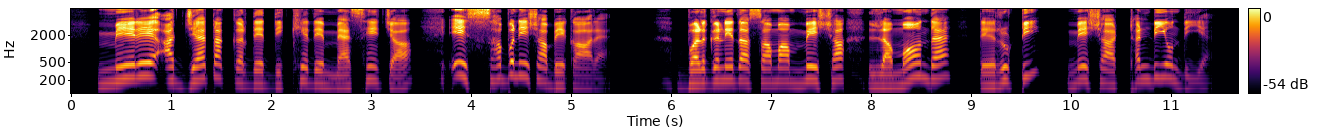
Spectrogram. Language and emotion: Dogri, angry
